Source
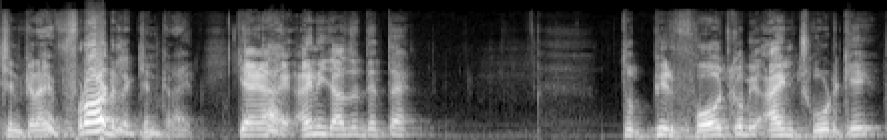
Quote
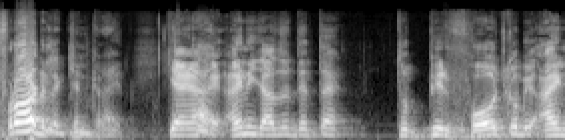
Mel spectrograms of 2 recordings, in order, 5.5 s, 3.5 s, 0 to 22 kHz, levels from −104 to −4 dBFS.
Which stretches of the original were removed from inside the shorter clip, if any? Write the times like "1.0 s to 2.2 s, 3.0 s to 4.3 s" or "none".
2.7 s to 3.7 s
